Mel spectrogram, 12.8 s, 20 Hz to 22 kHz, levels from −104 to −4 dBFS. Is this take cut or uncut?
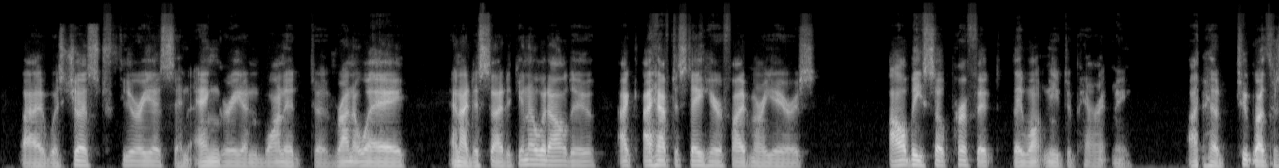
uncut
